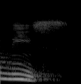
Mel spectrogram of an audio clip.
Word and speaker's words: knees: me to my knees cá antes de n não pronuncia to my knees o feiote I wonder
